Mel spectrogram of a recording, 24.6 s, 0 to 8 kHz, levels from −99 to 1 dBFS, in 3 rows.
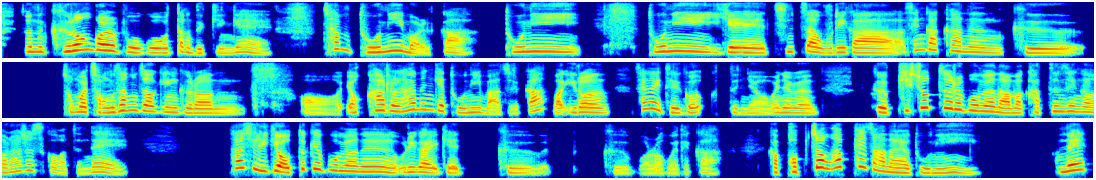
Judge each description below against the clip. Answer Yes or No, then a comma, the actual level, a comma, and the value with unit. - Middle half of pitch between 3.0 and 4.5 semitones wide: No, wide, 5.5 semitones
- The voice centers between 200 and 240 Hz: Yes, high, 225 Hz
